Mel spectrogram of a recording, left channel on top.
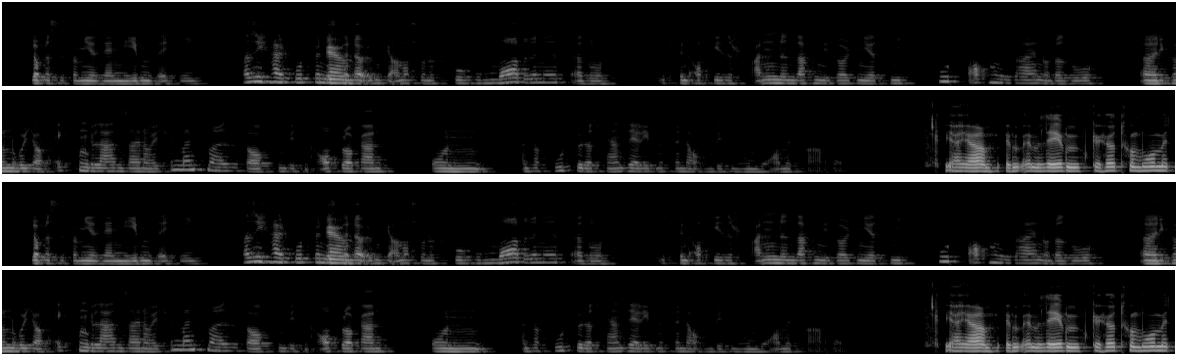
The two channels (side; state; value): both; identical; correlation 1.00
